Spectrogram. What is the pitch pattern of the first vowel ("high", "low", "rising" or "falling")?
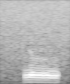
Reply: low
